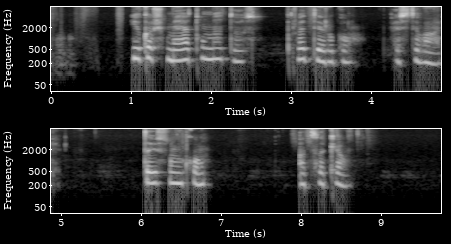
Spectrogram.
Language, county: Lithuanian, Marijampolė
